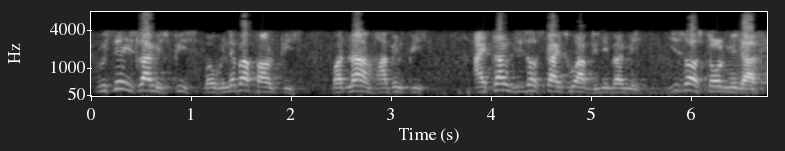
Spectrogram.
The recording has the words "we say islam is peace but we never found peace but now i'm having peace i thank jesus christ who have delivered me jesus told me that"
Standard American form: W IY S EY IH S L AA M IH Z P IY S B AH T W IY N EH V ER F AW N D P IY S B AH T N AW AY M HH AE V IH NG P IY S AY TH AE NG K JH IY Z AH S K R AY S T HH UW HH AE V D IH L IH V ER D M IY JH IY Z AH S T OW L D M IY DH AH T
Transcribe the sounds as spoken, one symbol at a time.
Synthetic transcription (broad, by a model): W IY S EY IH S L AA M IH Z P IY S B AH T W IY N EH V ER F AW N D P IY S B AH T N AW AY M HH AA V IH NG P IY S AY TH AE NG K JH IY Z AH S K R AY S T HH UW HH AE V D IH L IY V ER D M IY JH IY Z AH S T OW L D M IY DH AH T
